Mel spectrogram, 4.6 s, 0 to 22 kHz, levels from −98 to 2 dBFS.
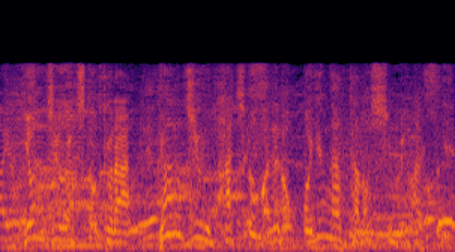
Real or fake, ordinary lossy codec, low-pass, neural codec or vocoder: fake; none; none; codec, 16 kHz, 2 kbps, FunCodec, trained on Chinese and English, 25 frames a second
